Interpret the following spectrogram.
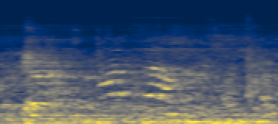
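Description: Background chatter of children's and adults' voices overlapping in a gymnasium, with no words clear.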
